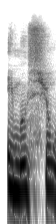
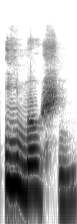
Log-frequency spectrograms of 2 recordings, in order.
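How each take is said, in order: First: The word is pronounced with French sounds. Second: The word is pronounced with English sounds.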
